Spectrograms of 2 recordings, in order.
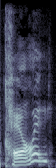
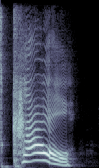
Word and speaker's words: Khal: Is his name Carl? – No, it's Cal. – Oh, Cal.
